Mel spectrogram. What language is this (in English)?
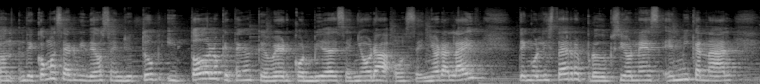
Spanish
